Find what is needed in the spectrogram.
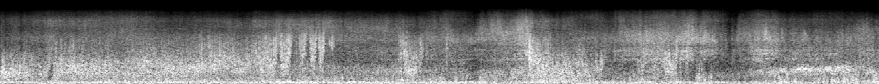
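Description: Wind buffeting the microphone of a skier's body-worn camera during a descent, with a steady low rumble. Skis hiss through soft snow in surges that come and go every second or two with the turns.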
